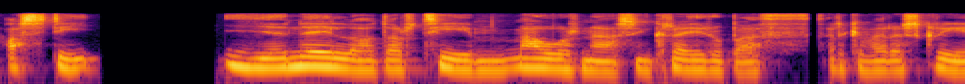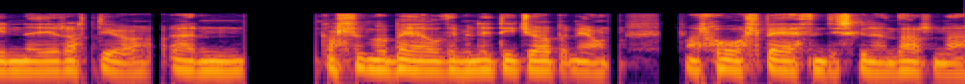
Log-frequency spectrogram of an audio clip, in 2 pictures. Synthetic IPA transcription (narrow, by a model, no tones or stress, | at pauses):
asd̥i | iənejlˠɔdɔrtʰiːmːawrnasɪnkʰrejr̥ʊbaθarɡəvɛɾəskriːneɨrɔdjɔən | ɡ̥ɔɬəŋɔbɛːlˠðɪmanɛdid͡ʒɔbənjawnmar̥hoːɬb̥eːθəndɪskɾɪnɔnðarna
